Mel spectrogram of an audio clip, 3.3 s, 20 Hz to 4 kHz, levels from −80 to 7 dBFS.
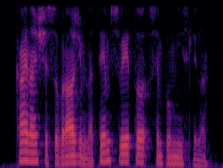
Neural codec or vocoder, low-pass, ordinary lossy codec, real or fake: none; 3.6 kHz; none; real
